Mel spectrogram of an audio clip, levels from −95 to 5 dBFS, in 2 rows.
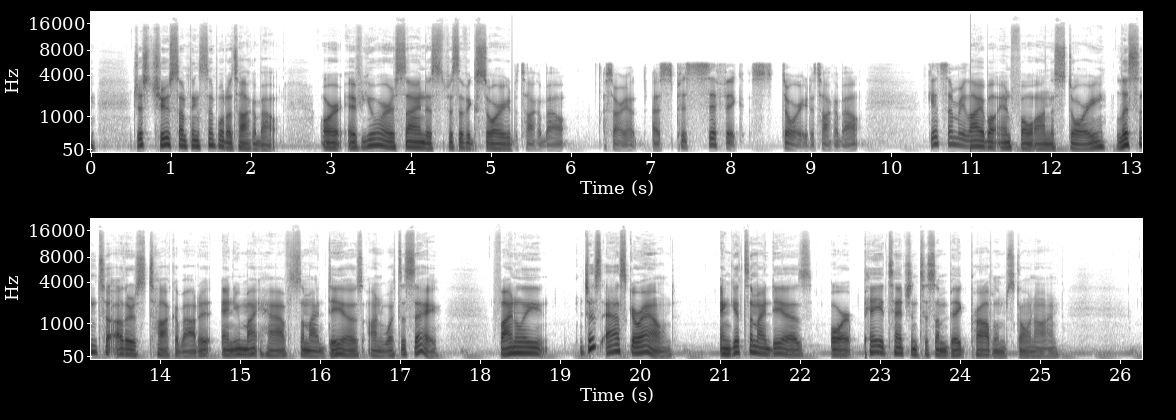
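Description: From 5.26 to 10.99 s, after "assigned a specific story", the speech loses everything above 5.5 kHz, turns slightly quieter and gains a faint new noise floor. That points to an input switched to a poorer device, likely, rather than simple filtering.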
